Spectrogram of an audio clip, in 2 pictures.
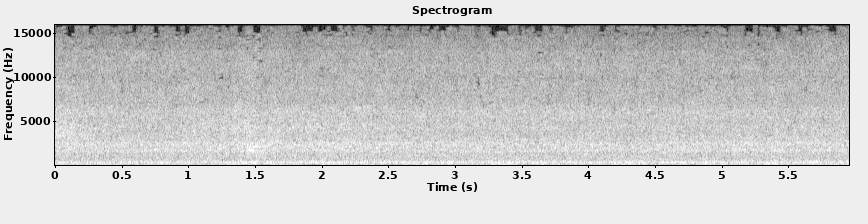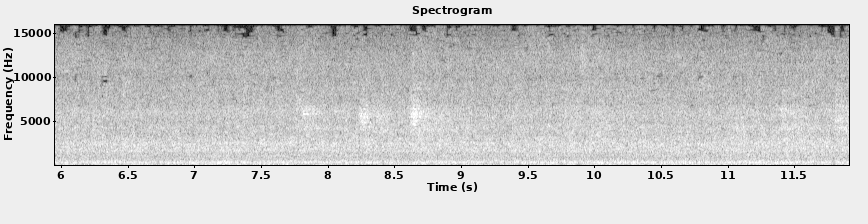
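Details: Steady mechanical rumble and hiss, like a vehicle or fan, with no animal voice.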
